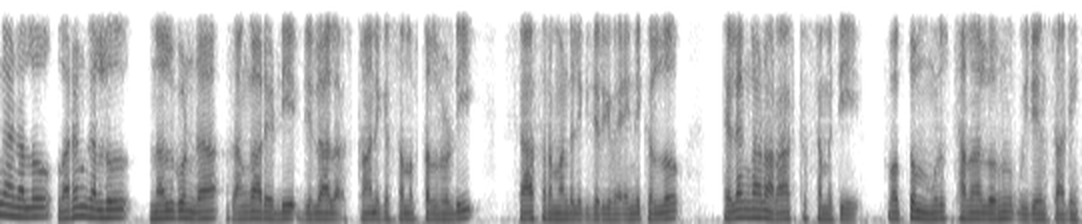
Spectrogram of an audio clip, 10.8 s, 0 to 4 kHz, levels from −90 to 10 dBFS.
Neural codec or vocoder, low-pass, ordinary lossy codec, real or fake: codec, 16 kHz in and 24 kHz out, 0.9 kbps, LongCat-Audio-Codec, fine tuned four codebook decoder; 3.6 kHz; none; fake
